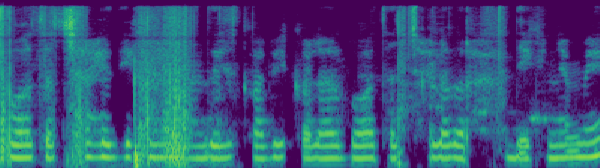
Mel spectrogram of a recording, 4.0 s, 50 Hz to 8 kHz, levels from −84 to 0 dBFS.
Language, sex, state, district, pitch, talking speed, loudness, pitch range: Hindi, female, Bihar, Supaul, 230 Hz, 240 wpm, -20 LUFS, 225-235 Hz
